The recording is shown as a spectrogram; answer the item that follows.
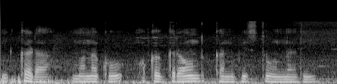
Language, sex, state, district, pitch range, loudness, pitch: Telugu, male, Telangana, Mahabubabad, 120-130 Hz, -18 LUFS, 125 Hz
